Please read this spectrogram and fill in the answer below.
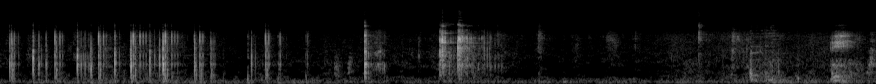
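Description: Metal spatula pressing and scraping a crumbly coconut-sugar mixture down in a steel plate: a run of quick clicks and scrapes, densest in the first couple of seconds, then more scattered.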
